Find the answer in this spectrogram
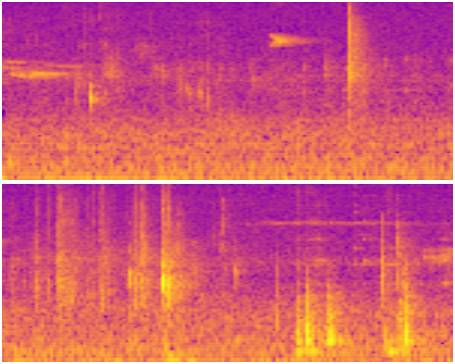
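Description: A person chewing a mouthful of chips close to the microphone: scattered wet mouth clicks and smacks, with a few louder ones from about four seconds in.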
